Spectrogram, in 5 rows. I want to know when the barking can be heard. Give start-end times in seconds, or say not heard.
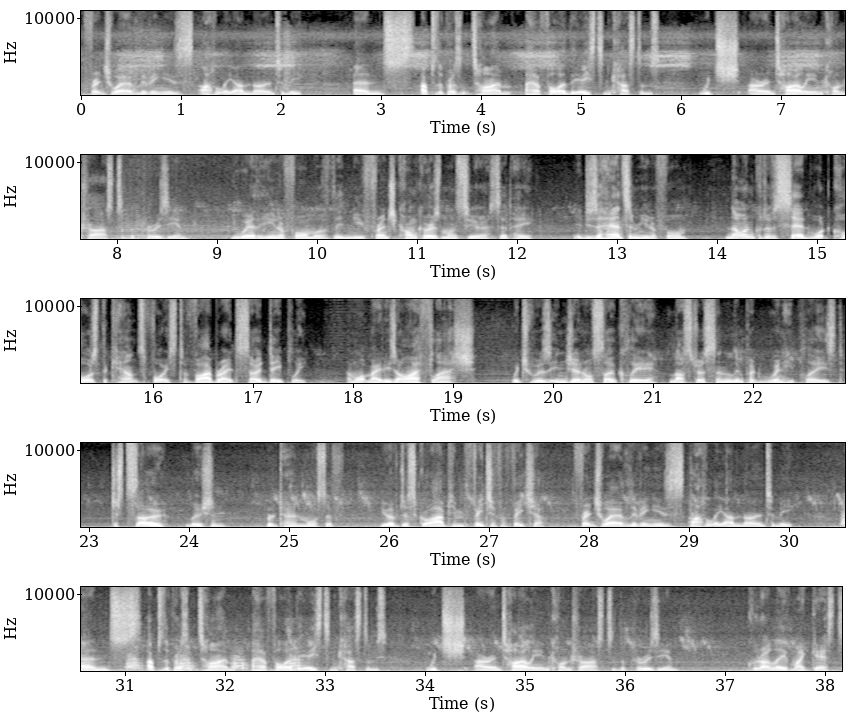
30.4-32.9.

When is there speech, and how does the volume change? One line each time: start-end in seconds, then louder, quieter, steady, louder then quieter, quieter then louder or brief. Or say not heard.
0.1-36.5 steady
37.2-38.1 brief.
